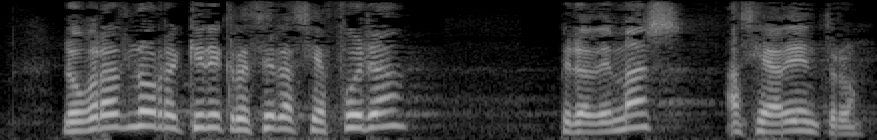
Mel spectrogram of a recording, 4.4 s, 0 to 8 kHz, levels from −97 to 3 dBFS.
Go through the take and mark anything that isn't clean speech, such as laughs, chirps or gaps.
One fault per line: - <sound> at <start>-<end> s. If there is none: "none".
none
